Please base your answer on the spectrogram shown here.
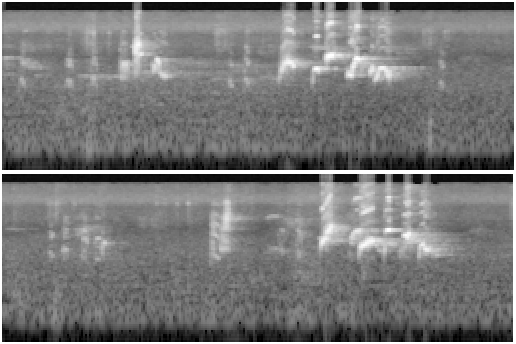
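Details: Red-whiskered bulbul song from Vietnam, played to stir newly caught birds into fighting and full voice: two bursts of bright, warbled whistled notes, the first near two seconds and the second near five and a half, over a soft hiss.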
